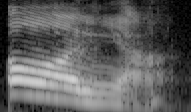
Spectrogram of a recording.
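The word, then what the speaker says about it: Ania: So my name is spelled A-N-I-A, like this, Anya.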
